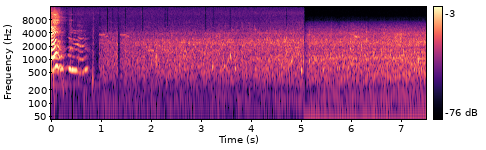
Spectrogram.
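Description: Water splashes steadily down a small waterfall.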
